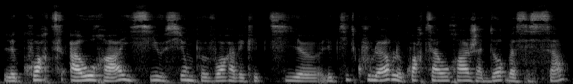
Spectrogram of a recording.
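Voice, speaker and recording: A woman's voice: fairly low pitch, moderate pace, darkish tone, husky. A woman chatting casually as she shows tarot and oracle decks, gushing and self-deprecating, with many fillers and restarts. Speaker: tarot and oracle deck reviewer. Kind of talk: casual show-and-tell chat.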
